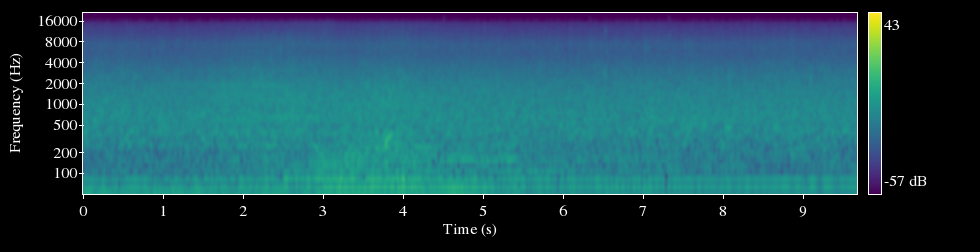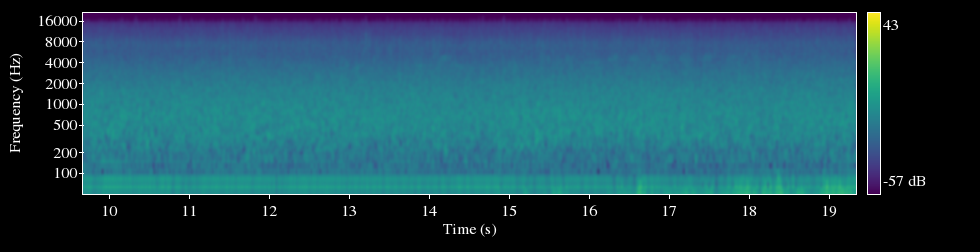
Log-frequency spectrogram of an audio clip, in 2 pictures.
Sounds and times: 0.0s río Porma 19.3s

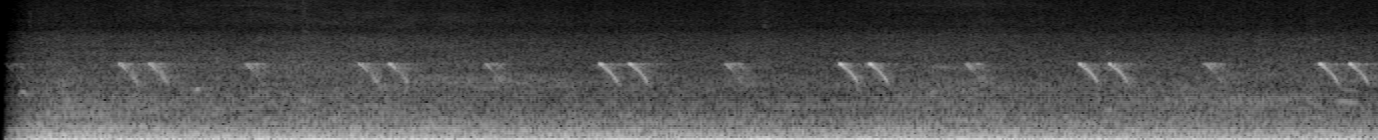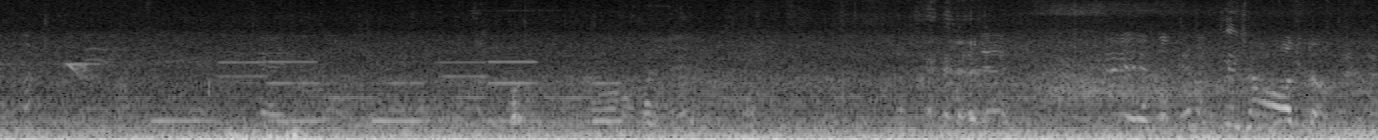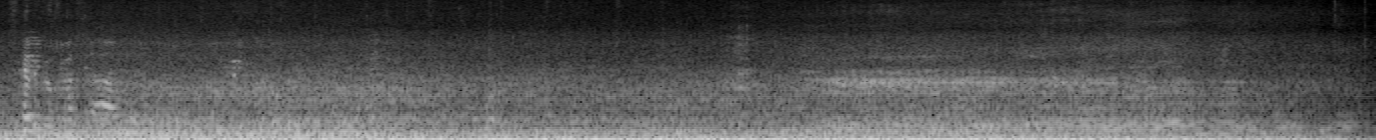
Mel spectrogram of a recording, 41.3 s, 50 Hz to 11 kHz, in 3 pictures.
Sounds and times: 0.0s Traffic 41.3s
0.2s birdlike traffic sign 7.6s
8.2s birdlike traffic sign 22.4s

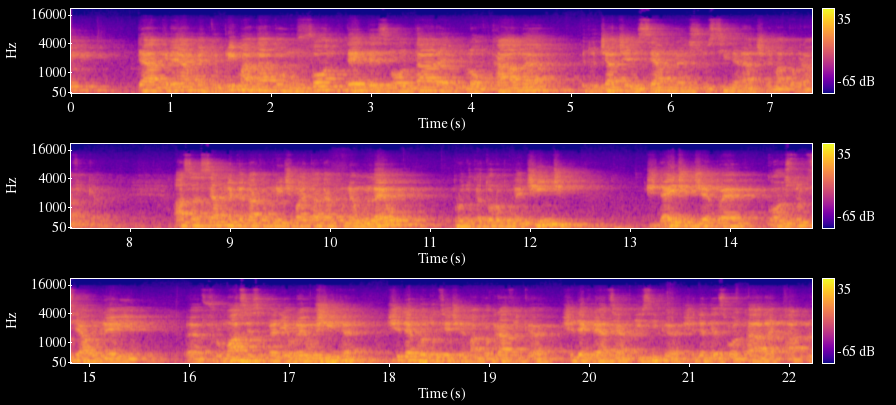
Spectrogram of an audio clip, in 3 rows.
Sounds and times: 0.0s voice of the city mayor 22.2s

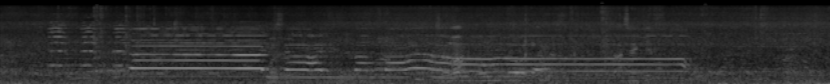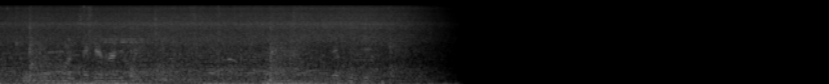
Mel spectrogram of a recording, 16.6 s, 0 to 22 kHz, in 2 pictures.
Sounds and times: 0.0s Muezzin 8.8s

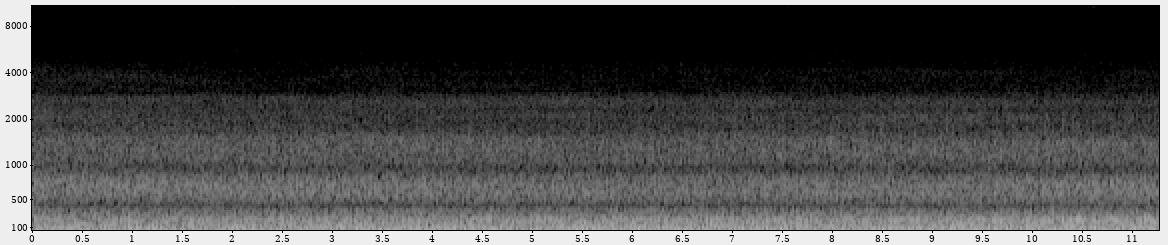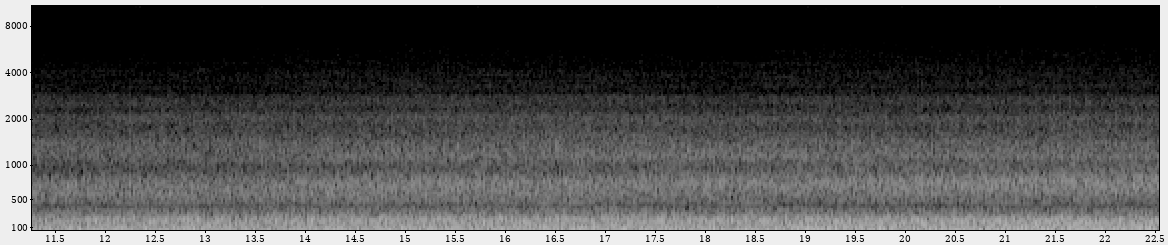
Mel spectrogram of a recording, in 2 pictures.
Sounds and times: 0.0s combine harvester in the fields, harvesting the wheat 22.5s

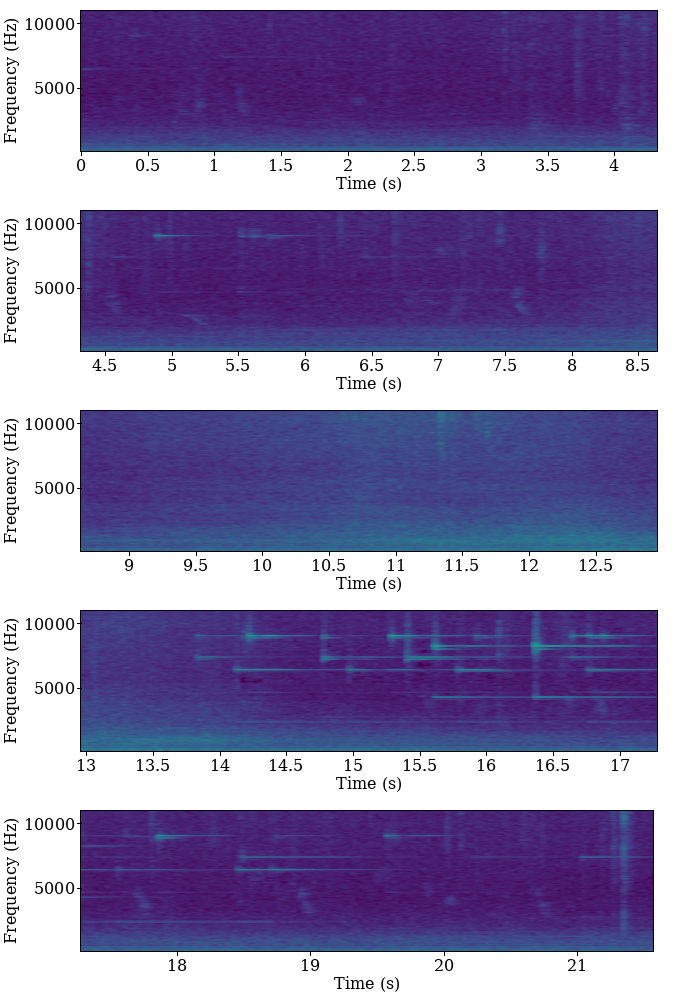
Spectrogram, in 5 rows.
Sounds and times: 4.7s Wind Chimes 7.0s
13.4s Wind Chimes 21.5s

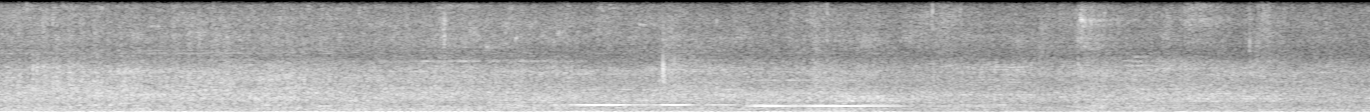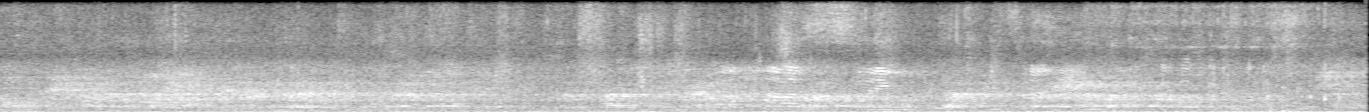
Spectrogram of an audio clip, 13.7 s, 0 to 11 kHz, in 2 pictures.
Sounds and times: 0.0s train announcements 6.3s
0.0s trains idling 6.3s

